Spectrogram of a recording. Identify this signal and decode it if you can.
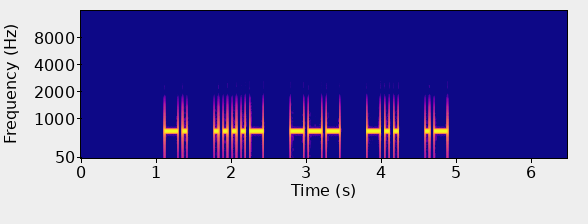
Morse code, heard as a keyed tone, about 20 wpm, spaced as for 15 wpm, 700 Hz. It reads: N4ODA
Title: 076 Lesson 13g - Letter L - Call Signs 20wpm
